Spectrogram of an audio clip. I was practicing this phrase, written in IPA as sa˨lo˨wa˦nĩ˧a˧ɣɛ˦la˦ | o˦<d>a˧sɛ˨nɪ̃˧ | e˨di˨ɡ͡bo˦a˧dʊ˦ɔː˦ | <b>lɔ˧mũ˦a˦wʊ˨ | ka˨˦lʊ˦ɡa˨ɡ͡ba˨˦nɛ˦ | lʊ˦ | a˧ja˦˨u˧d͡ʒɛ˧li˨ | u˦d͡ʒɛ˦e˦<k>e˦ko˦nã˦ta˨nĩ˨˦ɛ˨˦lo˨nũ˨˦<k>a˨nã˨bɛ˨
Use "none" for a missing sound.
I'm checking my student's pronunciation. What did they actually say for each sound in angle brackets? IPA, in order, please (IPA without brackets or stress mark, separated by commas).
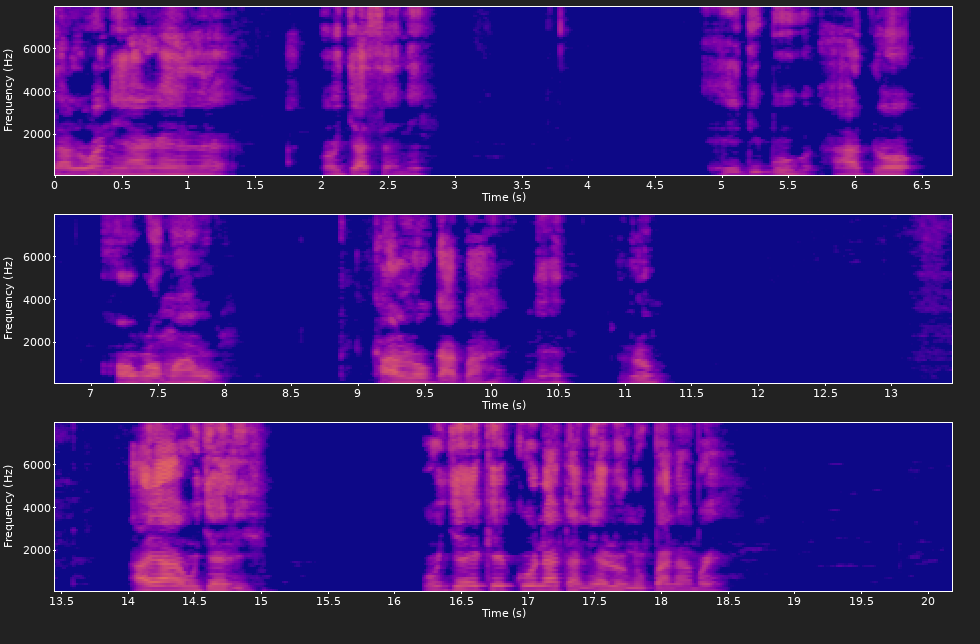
d͡ʒ, w, k, k͡p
